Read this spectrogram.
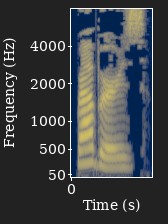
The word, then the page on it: robbers: British English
